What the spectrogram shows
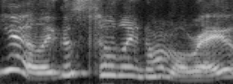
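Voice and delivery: flippant, breezy, totally normal tone, high, loud and fast.

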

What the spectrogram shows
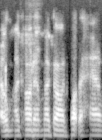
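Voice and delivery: play-acted frantic, panicked freak-out outburst. Retelling his reaction when a solution might be wrong: imitating himself freaking out. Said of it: "He was freaking".

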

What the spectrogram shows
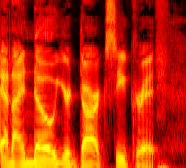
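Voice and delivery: ordinary talk

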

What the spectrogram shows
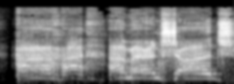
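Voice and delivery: put-on Austrian accent. Imagining how another man would introduce himself, in an Arnold Schwarzenegger accent. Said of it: "would just have an Arnold Schwarzenegger accent".

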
